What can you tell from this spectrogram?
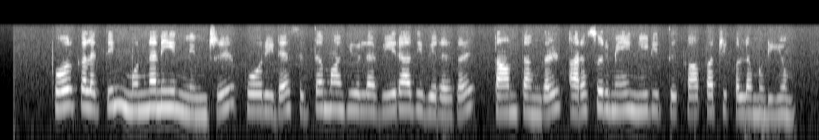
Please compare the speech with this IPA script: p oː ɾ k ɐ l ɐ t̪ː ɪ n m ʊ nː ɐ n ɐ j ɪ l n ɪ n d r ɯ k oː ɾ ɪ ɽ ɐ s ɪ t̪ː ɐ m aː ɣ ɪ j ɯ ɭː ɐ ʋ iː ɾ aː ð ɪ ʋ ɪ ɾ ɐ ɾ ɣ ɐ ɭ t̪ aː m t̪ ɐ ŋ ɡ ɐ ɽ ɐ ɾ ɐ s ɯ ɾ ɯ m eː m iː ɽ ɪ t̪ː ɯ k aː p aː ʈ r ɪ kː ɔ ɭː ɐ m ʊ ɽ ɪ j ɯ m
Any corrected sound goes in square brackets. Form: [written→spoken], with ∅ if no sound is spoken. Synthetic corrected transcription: p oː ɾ k ɐ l ɐ t̪ː ɪ n m ʊ nː ɐ n ɐ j ɪ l n ɪ n d r ɯ [k→p] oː ɾ ɪ ɽ ɐ s ɪ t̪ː ɐ m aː ɣ ɪ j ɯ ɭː ɐ ʋ iː ɾ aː ð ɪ ʋ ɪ ɾ ɐ ɾ ɣ ɐ ɭ t̪ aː m t̪ ɐ ŋ ɡ ɐ [ɽ→ɭ] ɐ ɾ ɐ s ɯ ɾ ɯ m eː [m→n] iː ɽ ɪ t̪ː ɯ k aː p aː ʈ r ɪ kː ɔ ɭː ɐ m ʊ ɽ ɪ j ɯ m

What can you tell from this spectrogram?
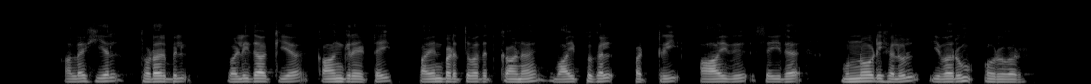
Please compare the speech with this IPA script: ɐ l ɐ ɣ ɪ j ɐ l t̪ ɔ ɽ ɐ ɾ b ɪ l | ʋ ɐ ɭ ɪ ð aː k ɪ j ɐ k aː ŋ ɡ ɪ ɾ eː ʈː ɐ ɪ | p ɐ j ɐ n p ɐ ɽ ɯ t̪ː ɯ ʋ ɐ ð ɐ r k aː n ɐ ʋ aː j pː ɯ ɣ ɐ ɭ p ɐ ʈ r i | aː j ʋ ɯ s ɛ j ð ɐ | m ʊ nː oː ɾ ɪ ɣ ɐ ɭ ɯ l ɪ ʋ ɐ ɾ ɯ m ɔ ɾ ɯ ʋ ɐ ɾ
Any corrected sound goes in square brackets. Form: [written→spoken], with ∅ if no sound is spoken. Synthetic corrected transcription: ɐ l ɐ ɣ ɪ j ɐ l t̪ ɔ ɽ ɐ ɾ b ɪ l | ʋ ɐ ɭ ɪ ð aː k ɪ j ɐ k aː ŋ ɡ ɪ ɾ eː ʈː ɐ ɪ | p ɐ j ɐ n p ɐ ɽ ɯ t̪ː ɯ ʋ ɐ ð ɐ r k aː n ɐ ʋ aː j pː ɯ ɣ ɐ ɭ p ɐ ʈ r i | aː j ʋ ɯ s ɛ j ð ɐ | m ʊ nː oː [ɾ→ɽ] ɪ ɣ ɐ ɭ ɯ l ɪ ʋ ɐ ɾ ɯ m ɔ ɾ ɯ ʋ ɐ ɾ

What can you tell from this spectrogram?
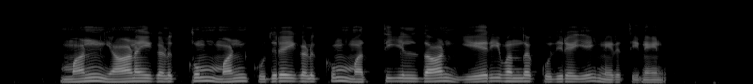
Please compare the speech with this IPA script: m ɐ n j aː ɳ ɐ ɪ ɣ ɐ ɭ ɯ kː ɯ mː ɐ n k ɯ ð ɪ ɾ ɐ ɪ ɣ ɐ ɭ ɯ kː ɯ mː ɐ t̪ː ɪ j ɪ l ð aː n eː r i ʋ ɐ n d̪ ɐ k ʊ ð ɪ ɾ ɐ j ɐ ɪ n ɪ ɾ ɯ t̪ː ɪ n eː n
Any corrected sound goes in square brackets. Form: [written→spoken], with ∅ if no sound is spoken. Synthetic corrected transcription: m ɐ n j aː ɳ ɐ ɪ ɣ ɐ ɭ ɯ kː ɯ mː ɐ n k [ɯ→ʊ] ð ɪ ɾ ɐ ɪ ɣ ɐ ɭ ɯ kː ɯ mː ɐ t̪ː ɪ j ɪ l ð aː n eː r i ʋ ɐ n d̪ ɐ k ʊ ð ɪ ɾ ɐ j ɐ ɪ n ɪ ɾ ɯ t̪ː ɪ n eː n

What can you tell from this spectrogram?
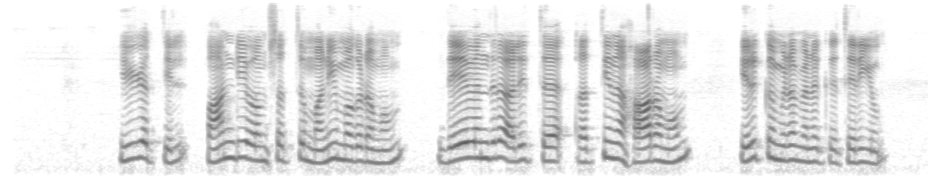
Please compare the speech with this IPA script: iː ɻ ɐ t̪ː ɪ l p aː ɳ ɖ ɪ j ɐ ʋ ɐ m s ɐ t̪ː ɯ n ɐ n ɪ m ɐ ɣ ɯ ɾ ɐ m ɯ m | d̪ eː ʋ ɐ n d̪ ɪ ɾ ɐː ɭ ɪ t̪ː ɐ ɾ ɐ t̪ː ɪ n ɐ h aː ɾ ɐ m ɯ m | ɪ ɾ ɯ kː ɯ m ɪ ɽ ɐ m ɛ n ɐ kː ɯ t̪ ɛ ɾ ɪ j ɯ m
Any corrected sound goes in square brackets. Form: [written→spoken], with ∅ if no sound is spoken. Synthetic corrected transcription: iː ɻ ɐ t̪ː ɪ l p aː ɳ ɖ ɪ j ɐ ʋ ɐ m s ɐ t̪ː ɯ [n→m] ɐ n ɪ m ɐ ɣ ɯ [ɾ→ɽ] ɐ m ɯ m | d̪ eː ʋ ɐ n d̪ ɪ ɾ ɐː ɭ ɪ t̪ː ɐ ɾ ɐ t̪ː ɪ n ɐ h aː ɾ ɐ m ɯ m | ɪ ɾ ɯ kː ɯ m ɪ ɽ ɐ m ɛ n ɐ kː ɯ t̪ ɛ ɾ ɪ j ɯ m

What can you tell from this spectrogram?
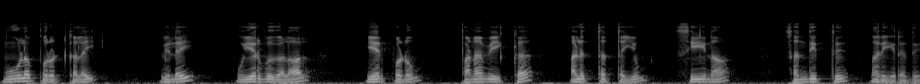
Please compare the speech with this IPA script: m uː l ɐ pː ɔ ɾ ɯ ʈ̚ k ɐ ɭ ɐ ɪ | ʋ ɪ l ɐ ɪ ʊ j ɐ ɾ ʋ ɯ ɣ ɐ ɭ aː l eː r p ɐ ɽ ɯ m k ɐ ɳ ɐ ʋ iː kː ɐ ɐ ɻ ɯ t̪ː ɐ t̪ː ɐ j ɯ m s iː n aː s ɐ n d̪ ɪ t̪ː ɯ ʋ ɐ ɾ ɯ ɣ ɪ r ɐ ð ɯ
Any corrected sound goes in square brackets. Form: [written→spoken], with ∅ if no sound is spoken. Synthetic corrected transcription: m uː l ɐ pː ɔ ɾ ɯ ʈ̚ k ɐ ɭ ɐ ɪ | ʋ ɪ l ɐ ɪ ʊ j ɐ ɾ ʋ ɯ ɣ ɐ ɭ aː l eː r p ɐ ɽ ɯ m [k→p] ɐ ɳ ɐ ʋ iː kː ɐ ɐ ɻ ɯ t̪ː ɐ t̪ː ɐ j ɯ m s iː n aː s ɐ n d̪ ɪ t̪ː ɯ ʋ ɐ ɾ ɯ ɣ ɪ r ɐ ð ɯ

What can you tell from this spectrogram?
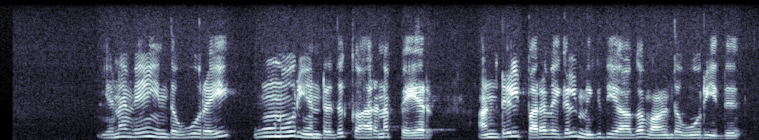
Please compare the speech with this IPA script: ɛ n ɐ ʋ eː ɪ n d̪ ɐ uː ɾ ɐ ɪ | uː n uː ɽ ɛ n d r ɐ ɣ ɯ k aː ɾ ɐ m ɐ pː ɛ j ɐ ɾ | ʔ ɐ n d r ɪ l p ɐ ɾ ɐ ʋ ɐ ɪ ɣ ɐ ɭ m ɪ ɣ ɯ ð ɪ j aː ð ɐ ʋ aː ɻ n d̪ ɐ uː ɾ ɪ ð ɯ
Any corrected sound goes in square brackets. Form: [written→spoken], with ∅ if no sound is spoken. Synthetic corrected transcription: ɛ n ɐ ʋ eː ɪ n d̪ ɐ uː ɾ ɐ ɪ | uː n uː [ɽ→ɾ] ɛ n d r ɐ [ɣ→ð] ɯ k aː ɾ ɐ [m→ɳ] ɐ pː ɛ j ɐ ɾ | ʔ ɐ n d r ɪ l p ɐ ɾ ɐ ʋ ɐ ɪ ɣ ɐ ɭ m ɪ ɣ ɯ ð ɪ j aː [ð→ɣ] ɐ ʋ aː ɻ n d̪ ɐ uː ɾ ɪ ð ɯ

